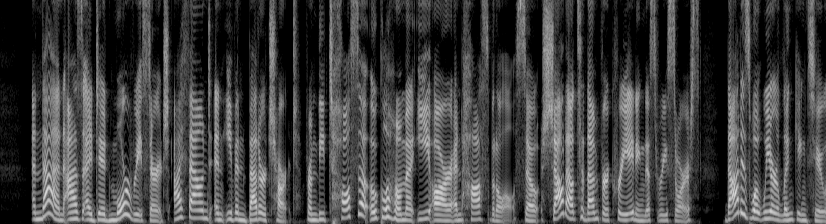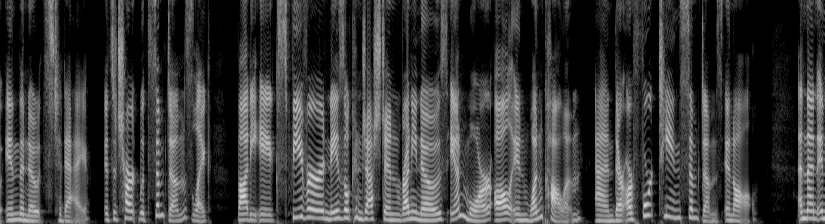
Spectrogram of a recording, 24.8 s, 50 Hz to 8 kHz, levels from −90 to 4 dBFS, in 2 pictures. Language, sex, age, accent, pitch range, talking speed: English, female, 20-39, American, 200-285 Hz, 165 wpm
